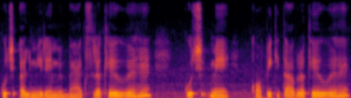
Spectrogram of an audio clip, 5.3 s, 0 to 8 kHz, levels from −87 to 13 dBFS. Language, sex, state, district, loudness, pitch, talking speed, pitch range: Hindi, female, Jharkhand, Ranchi, -15 LUFS, 215 Hz, 160 wpm, 200-230 Hz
